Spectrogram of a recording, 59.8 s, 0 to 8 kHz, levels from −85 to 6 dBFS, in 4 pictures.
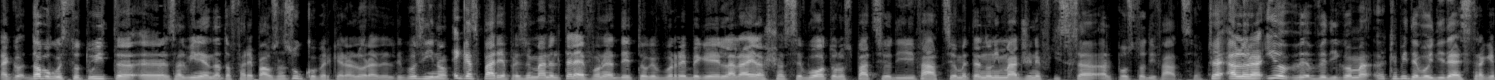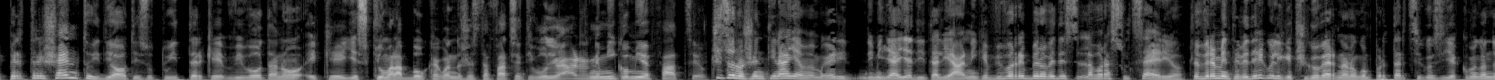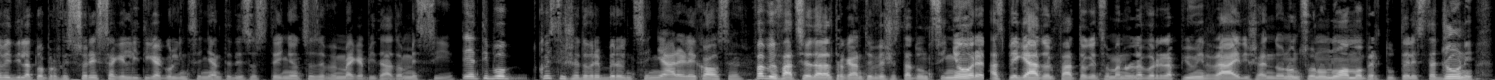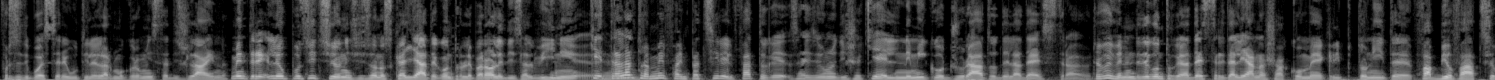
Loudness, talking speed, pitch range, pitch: -25 LUFS, 225 wpm, 130-170 Hz, 145 Hz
